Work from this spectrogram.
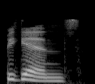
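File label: "begins", en, uk British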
